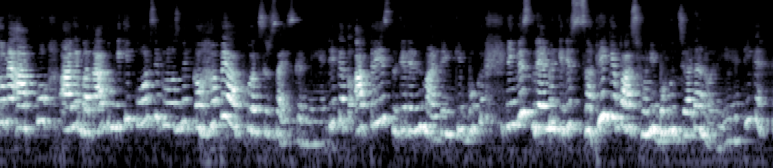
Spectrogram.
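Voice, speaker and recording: Woman, very high voice, grammar teacher, patient step-by-step explaining, very echoey room, far from the mic. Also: big pitch swings, moderate pace, fairly bright tone. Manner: explanatory, repeats "theek hai" to check understanding. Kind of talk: online grammar lesson.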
